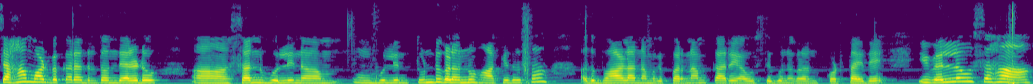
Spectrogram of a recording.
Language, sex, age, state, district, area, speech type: Kannada, female, 60+, Karnataka, Shimoga, rural, spontaneous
